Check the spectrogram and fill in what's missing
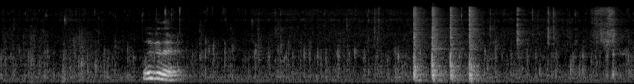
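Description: Country fried steak pieces dropped into hot oil give a steady, bubbling sizzle, with a few quick clatters of pans or utensils near the end; a person speaks briefly over the frying.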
